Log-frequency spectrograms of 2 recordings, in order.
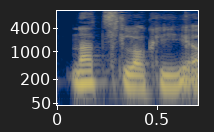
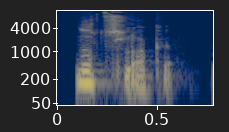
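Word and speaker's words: Nuzlocke: Spricht man das eigentlich Nutzlocke oder Nutzlocke Nutzlocki aus? Nutzlocke.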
